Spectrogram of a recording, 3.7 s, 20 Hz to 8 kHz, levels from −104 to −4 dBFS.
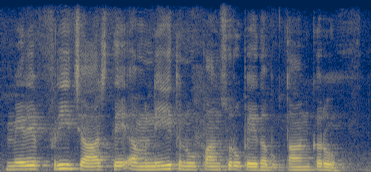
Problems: constant background noise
